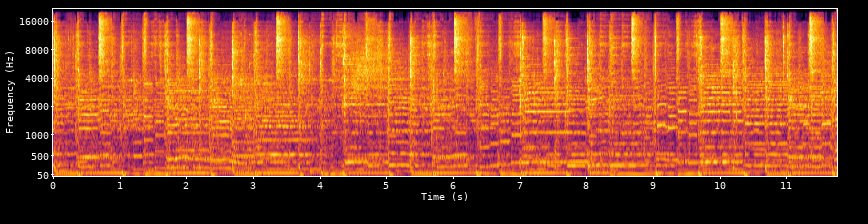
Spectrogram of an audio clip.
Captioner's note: applause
